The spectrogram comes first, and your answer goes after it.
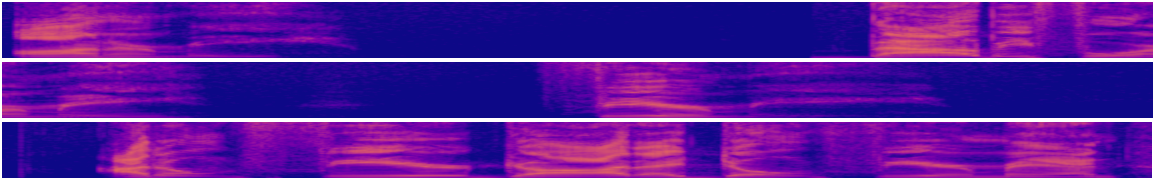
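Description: An actor playing a boastful, ruthless ancient king in a first-person dramatic monologue, pompous and menacing, with slow drawn-out emphasis. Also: high voice, fairly bright tone, smooth, no room sound, clean studio sound, in a large hall.

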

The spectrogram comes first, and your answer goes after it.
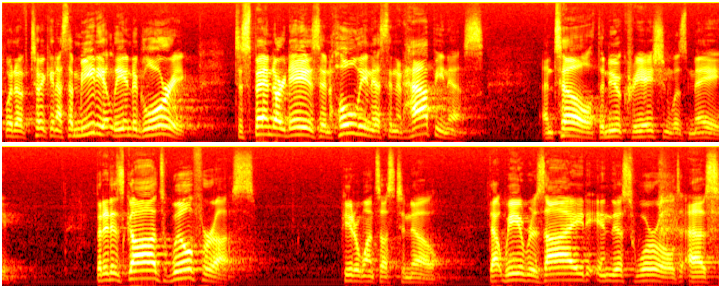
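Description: A male pastor delivers a sermon in a measured way, pushing up on key words and letting phrases fall away. His voice sits a little high for a man. It rings with a long reverb in a church sanctuary. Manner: measured preaching with emphatic rises and dropping phrase ends.

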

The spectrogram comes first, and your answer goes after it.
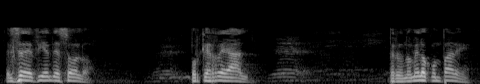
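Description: Impassioned high-voiced male pastor preaching. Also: measured pace. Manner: impassioned, shouting in bursts then dropping low. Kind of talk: sermon. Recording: dull lo-fi sound.

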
